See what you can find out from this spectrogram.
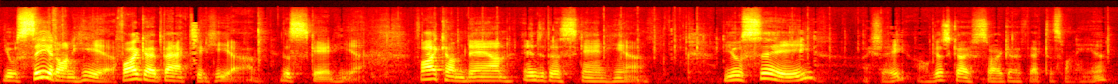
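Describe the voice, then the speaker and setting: A man's voice: medium pitch, expressive, measured pace, gravelly, breathy edge. A man in his forties, a physiotherapist, chatting through his own knee scans to camera in a small clinic office, often checking in with okay and right. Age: 40s.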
